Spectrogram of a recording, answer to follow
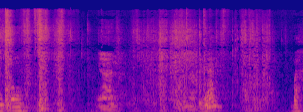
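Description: Plastic packing wrap crinkling and rustling as it is handled and pulled off the chair cushions, in short bursts, with a man's voice making brief sounds about three times.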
